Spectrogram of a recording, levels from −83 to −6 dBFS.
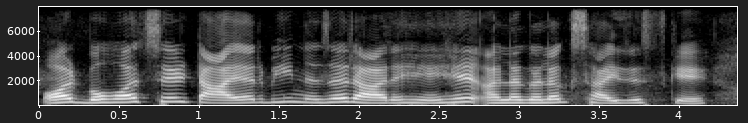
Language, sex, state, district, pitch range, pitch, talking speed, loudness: Hindi, female, Jharkhand, Palamu, 225-280 Hz, 245 Hz, 180 wpm, -16 LUFS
